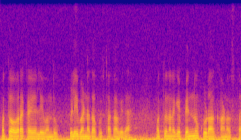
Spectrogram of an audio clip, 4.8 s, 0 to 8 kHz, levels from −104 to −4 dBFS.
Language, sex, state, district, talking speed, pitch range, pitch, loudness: Kannada, male, Karnataka, Bangalore, 160 wpm, 105-120 Hz, 110 Hz, -18 LUFS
